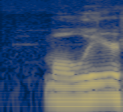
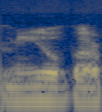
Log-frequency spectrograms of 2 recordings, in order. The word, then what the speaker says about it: Moeller: Moeller? Moeller sounds better. – I don't know why I think that people would pronounce that Mueller for some reason. – Moeller. For anybody wanting to put that into like Google Voice and have it like read back to you, there you go.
